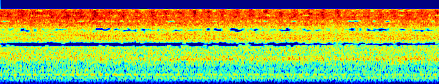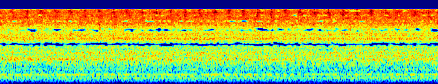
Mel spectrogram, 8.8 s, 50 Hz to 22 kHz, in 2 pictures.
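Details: 2000 BMW 528i sport package, cold idle after start: uneven shaky idle with wavering hum and faint ticking, fading as it warms; spark plugs recently changed, check engine light on; cause unknown.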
